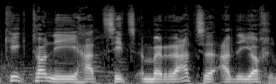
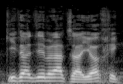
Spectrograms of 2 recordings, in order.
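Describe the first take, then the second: First: Slow, word-by-word reading of the source line; slow text reading. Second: Fast recap of the same quoted line; quick re-quote. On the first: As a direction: read the quote out slowly, weighing each word. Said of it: "five lines to the bottom". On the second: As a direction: rattle the quote off quickly as a reminder. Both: Shown as a demonstration.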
